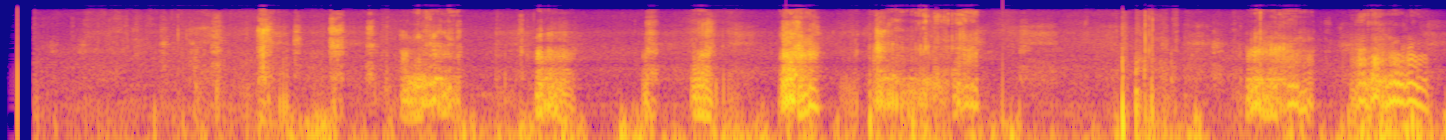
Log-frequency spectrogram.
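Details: Bichon Frise dog, excited at bedtime, attacking feet and hands and bouncing indoors; bursts of rough growling and snuffling come in short irregular bouts with brief pauses between them.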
